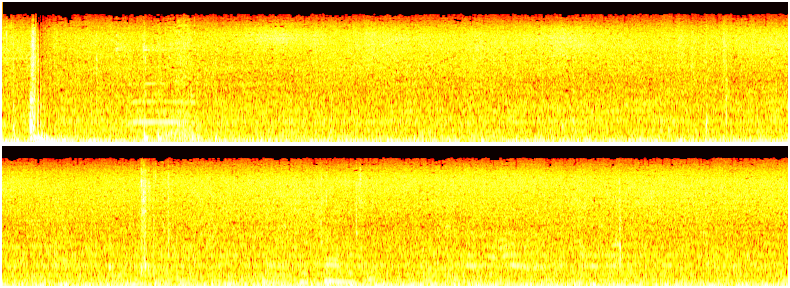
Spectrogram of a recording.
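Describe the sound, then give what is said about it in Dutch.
A car's electric power window closes with a steady motor whine and rumble that runs throughout, with a few faint clicks along the way. “Ik heb jouw raam alvast even dicht gedaan.”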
